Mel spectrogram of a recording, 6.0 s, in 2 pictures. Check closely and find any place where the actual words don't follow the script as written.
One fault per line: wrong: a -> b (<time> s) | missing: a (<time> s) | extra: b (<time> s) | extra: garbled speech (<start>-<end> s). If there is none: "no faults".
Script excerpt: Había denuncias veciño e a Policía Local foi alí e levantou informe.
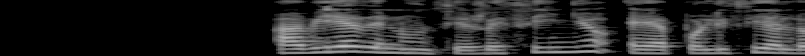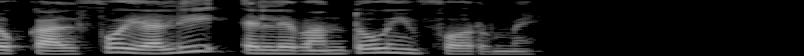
no faults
